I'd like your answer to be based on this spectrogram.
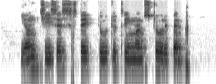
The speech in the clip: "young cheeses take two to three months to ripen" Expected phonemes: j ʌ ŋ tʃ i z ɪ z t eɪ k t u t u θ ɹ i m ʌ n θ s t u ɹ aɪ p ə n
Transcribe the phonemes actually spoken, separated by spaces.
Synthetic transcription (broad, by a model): j ʌ ŋ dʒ i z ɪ s t eɪ k t u t u t ɹ i m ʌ n t s t u ɹ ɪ p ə n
